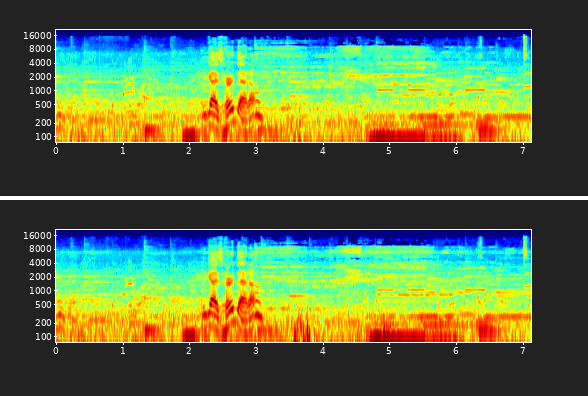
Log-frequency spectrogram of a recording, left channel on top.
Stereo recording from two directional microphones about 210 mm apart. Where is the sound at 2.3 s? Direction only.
10° right (ahead or behind).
